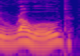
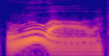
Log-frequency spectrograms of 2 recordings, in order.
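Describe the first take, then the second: First: The name is pronounced the English way. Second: The name is pronounced the Norwegian way. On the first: The speaker calls it wrong. "They don't say Roald" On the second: The speaker calls it right. "they say Rual"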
